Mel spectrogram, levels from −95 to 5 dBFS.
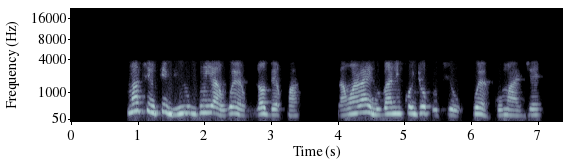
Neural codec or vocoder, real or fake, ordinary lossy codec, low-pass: codec, 44.1 kHz, 7.8 kbps, DAC; fake; Opus, 16 kbps; 3.6 kHz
